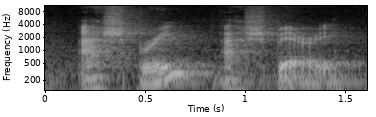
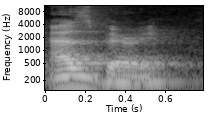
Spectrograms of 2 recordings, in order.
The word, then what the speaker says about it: Asbury: Ashbury? Actually, it's spelled Clay Asbury. Asbury.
